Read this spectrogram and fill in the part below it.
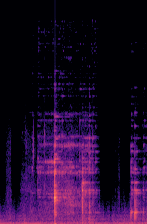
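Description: Metal clutch and brake plates from a Massey tractor clinking and tapping together as they are handled, a few sharp light metallic chinks over quiet background.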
